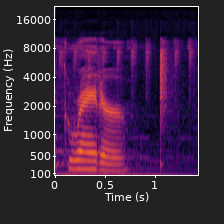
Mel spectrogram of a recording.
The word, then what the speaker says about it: grater: of the English-speaking world we would pronounce the 'T' so it's graTer and graTing carrots it's a cutting board No.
